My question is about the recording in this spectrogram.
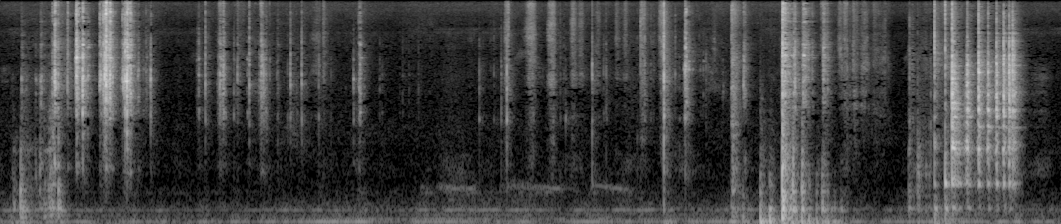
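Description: A foam strip being handled on a plastic toy wheel and cut with a snap-off utility knife: scattered clicks and scrapes, with a louder stretch of cutting a little past halfway through, over a low steady hum.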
